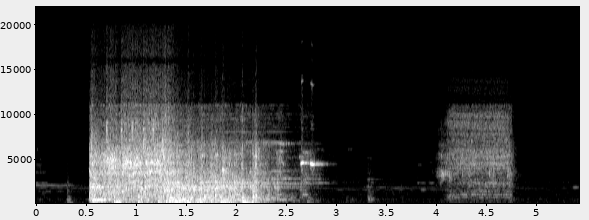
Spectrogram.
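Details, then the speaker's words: Snapper 28" riding mower, 12.5 hp Briggs & Stratton, after another shot sprayed in: catches under two seconds with ragged firing then dies; flooded engine, plug later found soaking wet, likely worsened by cranking without spark. "Probably flooded now. There's a lot of rattling going on there. That may be the belt, but let's give it another shot of this."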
